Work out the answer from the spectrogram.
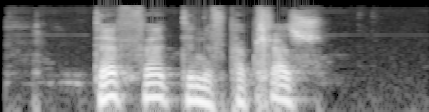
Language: Kabardian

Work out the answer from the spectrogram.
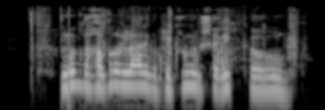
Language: Pashto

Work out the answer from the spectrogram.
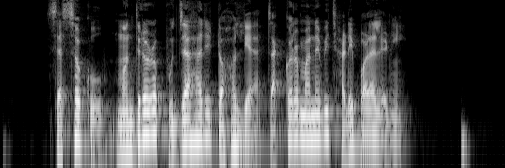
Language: Odia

